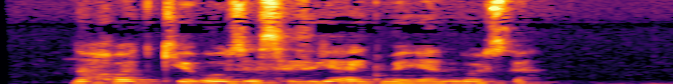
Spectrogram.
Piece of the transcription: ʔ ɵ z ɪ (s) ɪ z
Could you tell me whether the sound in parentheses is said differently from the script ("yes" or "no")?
no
